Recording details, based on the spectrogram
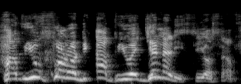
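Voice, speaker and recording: A man speaks in a bright, sharp tone with ordinary pitch variation. His delivery is animated. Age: 60s. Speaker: retired soldier and activist. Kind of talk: heated debate. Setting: online audio room.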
